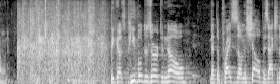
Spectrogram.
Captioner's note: audience applauding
